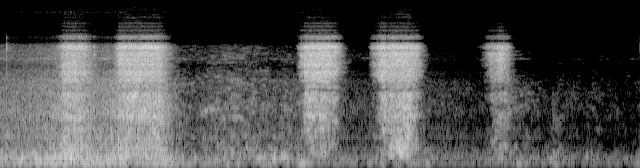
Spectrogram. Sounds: Sniff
